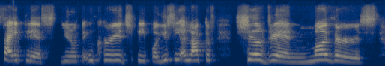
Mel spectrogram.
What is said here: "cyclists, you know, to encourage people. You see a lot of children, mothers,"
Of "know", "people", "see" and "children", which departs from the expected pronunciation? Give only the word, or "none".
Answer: none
